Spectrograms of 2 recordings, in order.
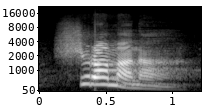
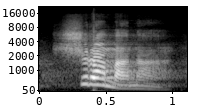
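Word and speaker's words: श्रमण: 문이라고 불러요 따라 사문 사문은 산스크리트어로 따라해 보세요 슈라마나 슈라마나 한자로 문이라고 해요 슈라마나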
